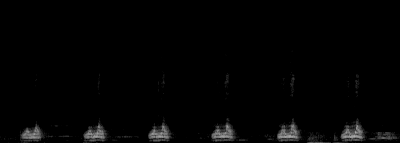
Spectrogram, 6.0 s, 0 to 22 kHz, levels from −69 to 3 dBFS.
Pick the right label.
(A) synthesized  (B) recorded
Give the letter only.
A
